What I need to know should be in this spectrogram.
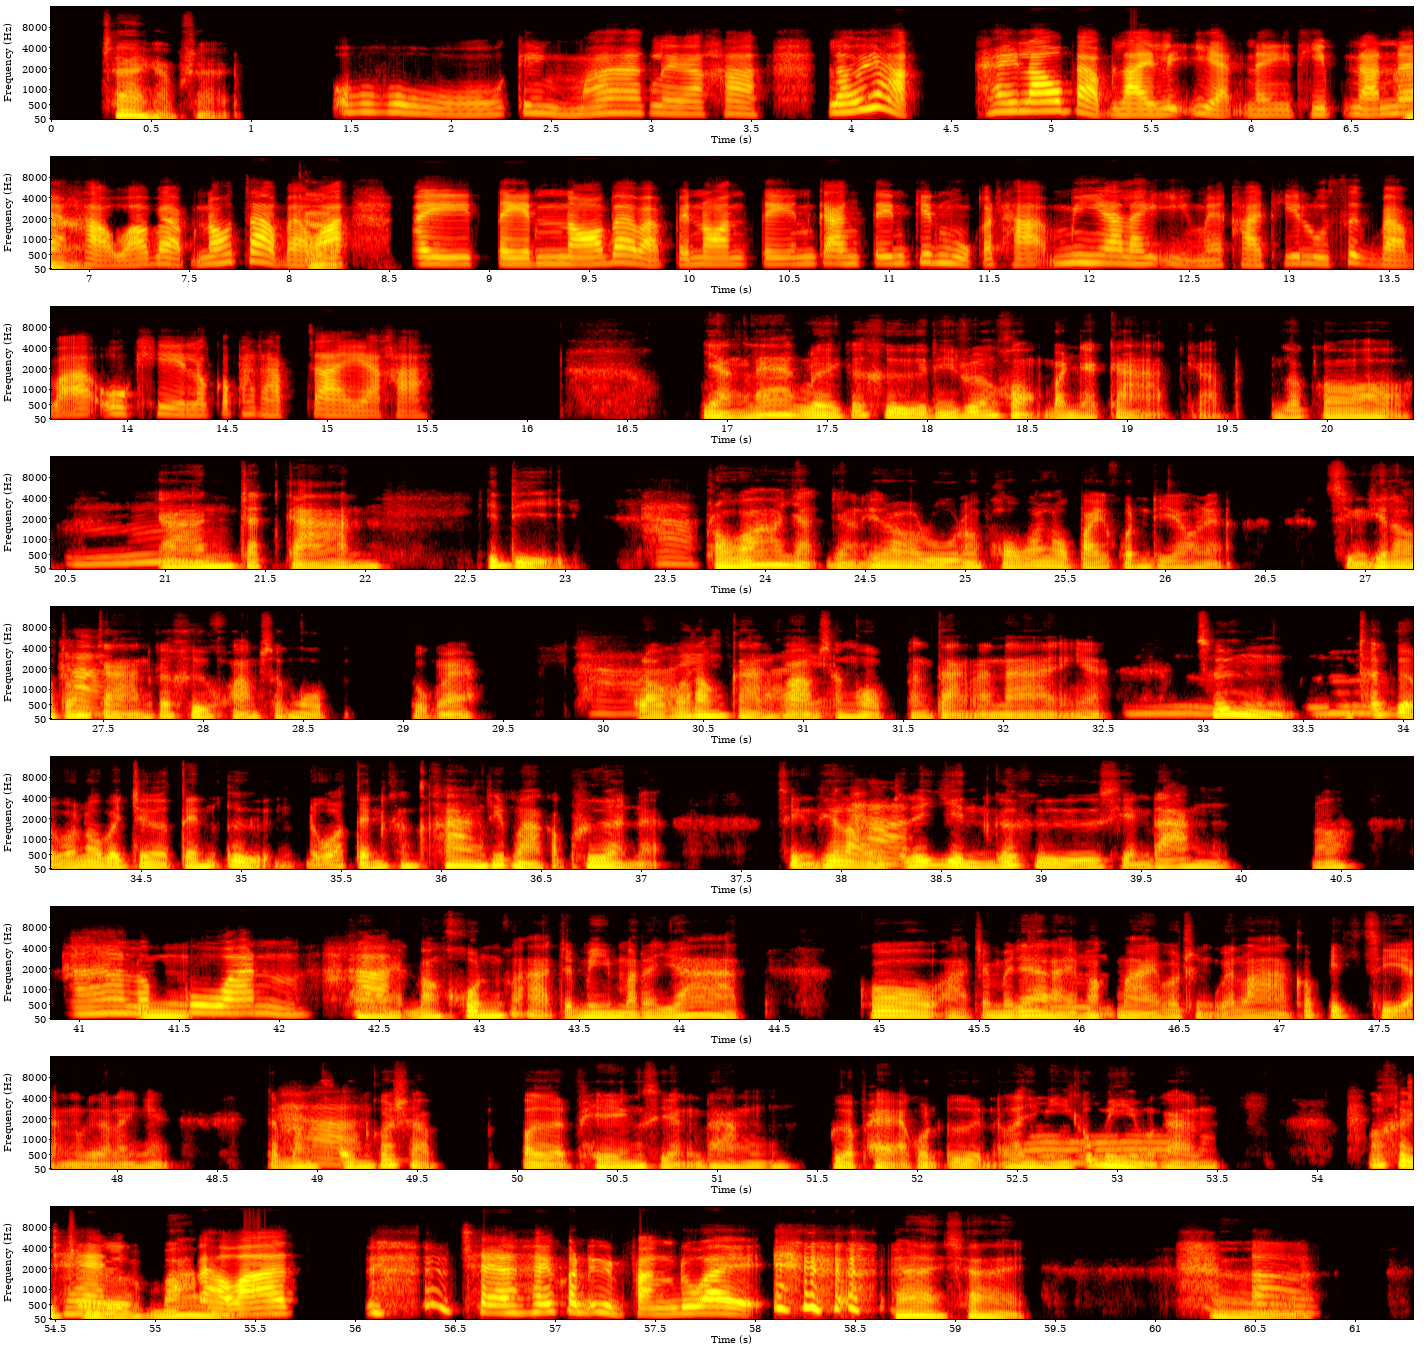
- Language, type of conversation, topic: Thai, podcast, เคยเดินทางคนเดียวแล้วเป็นยังไงบ้าง?
- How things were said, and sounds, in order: other background noise; laughing while speaking: "ต้องการ"; chuckle; laugh; snort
